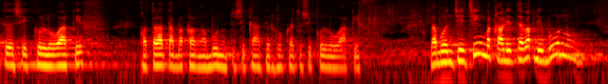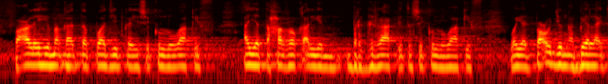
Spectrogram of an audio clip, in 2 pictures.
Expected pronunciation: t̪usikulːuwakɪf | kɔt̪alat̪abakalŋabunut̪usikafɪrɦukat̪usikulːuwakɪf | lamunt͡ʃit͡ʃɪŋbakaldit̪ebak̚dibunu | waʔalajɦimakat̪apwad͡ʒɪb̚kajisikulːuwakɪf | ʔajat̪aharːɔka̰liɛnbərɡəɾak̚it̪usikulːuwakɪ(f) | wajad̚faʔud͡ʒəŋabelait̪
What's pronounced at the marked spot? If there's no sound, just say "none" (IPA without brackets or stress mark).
f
